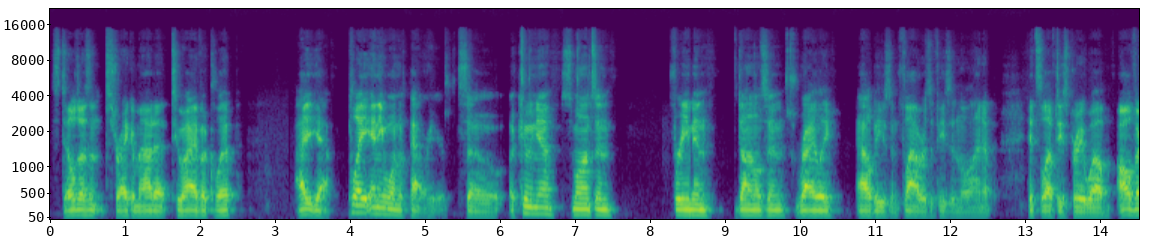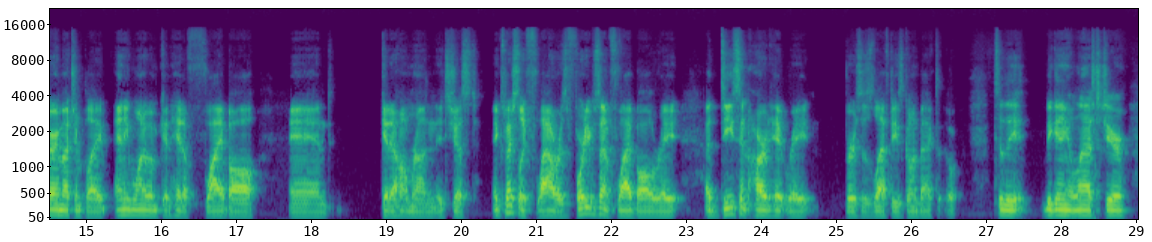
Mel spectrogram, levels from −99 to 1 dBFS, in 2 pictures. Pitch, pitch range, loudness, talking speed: 90 Hz, 80-95 Hz, -18 LUFS, 165 wpm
